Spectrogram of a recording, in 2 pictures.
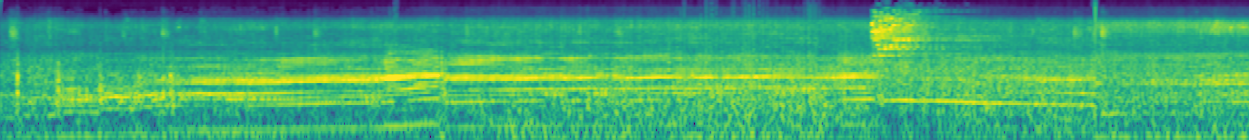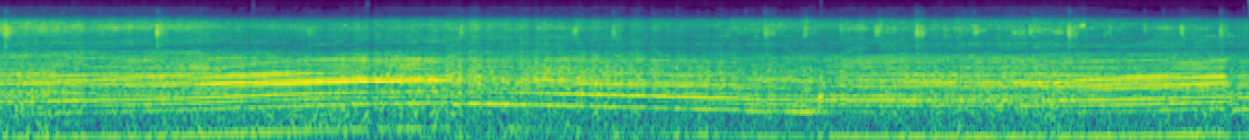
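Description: Several hot rod engines rev loudly and close by, their pitch rising and falling in long, overlapping sweeps outdoors, with no talking.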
